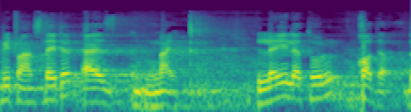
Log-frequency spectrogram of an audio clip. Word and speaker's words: Qadr: Firstly, the term Qadr, The term Qadr can be pronounced in two ways. One is that you can pronounce it as Qadr with a fatha over the dal, Qadr, Qadr.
